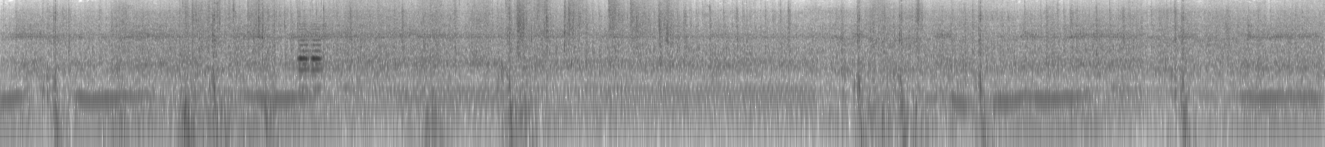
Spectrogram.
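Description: A car engine hums steadily, rising and falling in pitch as the car drives.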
